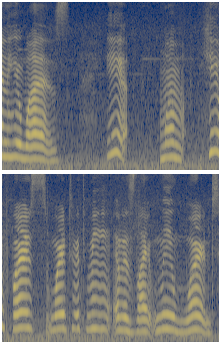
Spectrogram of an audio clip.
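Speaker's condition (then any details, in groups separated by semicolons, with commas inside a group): Cerebral palsy; affects balance; affects speech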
